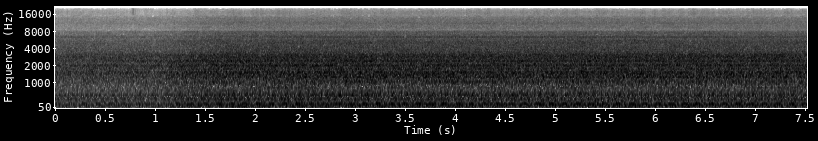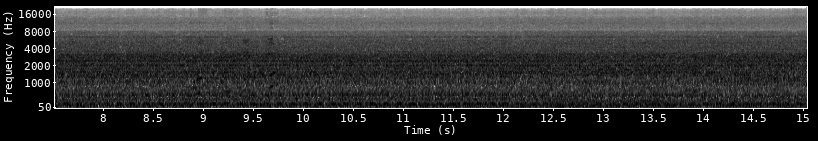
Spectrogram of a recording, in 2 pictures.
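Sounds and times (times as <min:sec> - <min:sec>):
air compressor droning: 0:07.2 - 0:15.0.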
